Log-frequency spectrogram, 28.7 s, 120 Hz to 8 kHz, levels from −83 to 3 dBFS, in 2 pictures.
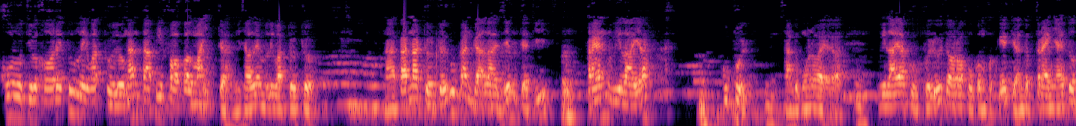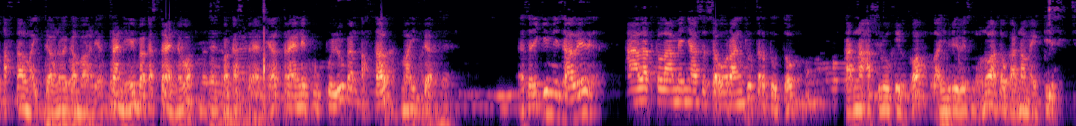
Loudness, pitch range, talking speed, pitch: -17 LUFS, 115-190 Hz, 145 wpm, 135 Hz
